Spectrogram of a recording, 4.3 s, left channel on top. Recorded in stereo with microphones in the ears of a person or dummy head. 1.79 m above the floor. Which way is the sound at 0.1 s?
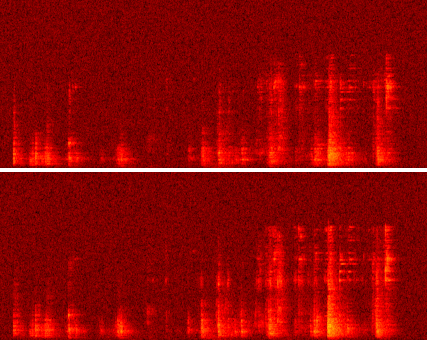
10° left (ahead or behind).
